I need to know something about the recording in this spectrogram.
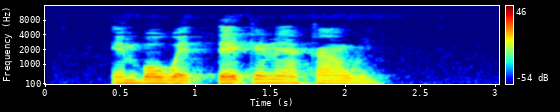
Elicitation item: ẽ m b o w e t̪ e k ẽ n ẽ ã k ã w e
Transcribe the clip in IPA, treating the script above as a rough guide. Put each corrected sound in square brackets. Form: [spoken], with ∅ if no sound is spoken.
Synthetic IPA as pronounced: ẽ m b o w e t̪ e k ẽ n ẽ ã k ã w [i]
